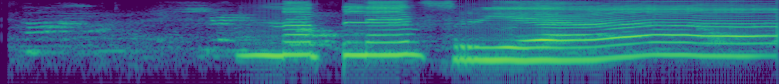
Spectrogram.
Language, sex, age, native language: Icelandic, female, 9, Icelandic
